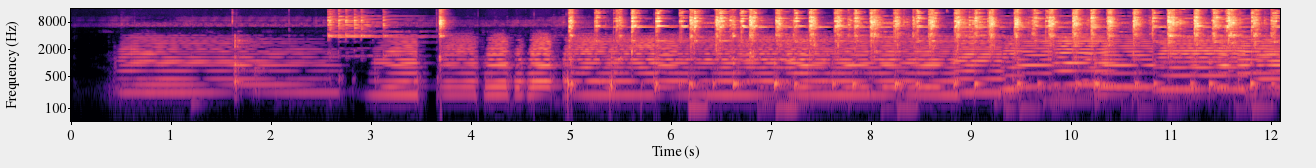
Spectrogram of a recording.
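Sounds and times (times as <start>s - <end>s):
harmonium chords: 0.4s - 12.0s
rhythmic percussion strokes: 2.6s - 4.1s, 4.8s - 12.0s.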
